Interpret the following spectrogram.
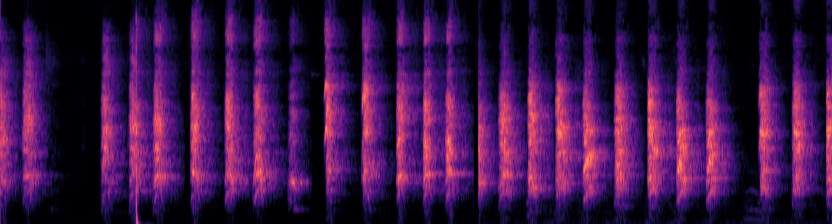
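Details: Dog barking used for sound-habituation training of puppies and noise-sensitive dogs; loud, sharp barks repeat about twice a second in a steady run after a short opening pause, with no other sounds.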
